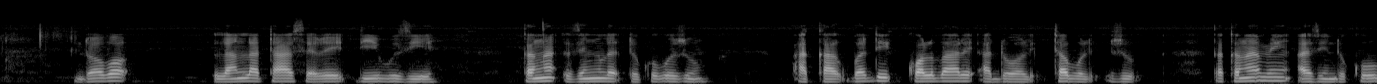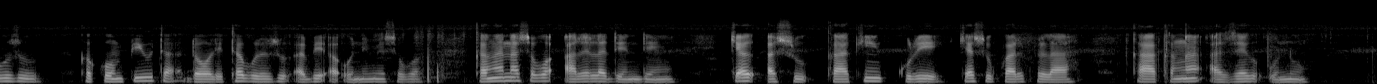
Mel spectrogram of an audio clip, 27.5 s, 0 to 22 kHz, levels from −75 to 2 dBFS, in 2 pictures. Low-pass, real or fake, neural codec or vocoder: 14.4 kHz; fake; vocoder, 44.1 kHz, 128 mel bands every 256 samples, BigVGAN v2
